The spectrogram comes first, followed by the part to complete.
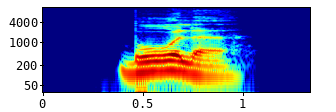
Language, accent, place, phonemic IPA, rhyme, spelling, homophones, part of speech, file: German, Germany, Berlin, /ˈboːlə/, -oːlə, Bowle, Bohle, noun, De-Bowle.ogg
- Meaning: 1. wide, round vessel used for punch 2. punch (the beverage itself, especially when cold)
